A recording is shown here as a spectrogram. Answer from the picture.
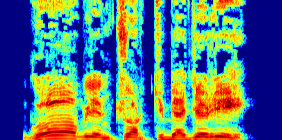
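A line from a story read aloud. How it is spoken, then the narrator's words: One-eyed man barking. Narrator (Russian): рявкнул одноглазый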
